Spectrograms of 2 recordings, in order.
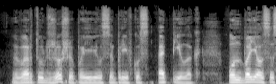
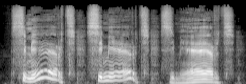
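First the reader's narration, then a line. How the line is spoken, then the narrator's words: Male shrieking. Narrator (Russian): визжал он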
